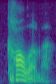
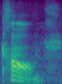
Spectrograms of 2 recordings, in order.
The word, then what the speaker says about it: Colm: I have heard now. I've always called him Cole Meany my entire life, but I'm Irish, and I know there's some questions. I have heard that it's actually pronounced column. I've heard both ways, and I'm not sure, honestly. It's in my head. I see it, and it looks like Colm to me. But yes, I have also heard it pronounced column. I've also heard it pronounced calm. So I'm honestly not sure.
